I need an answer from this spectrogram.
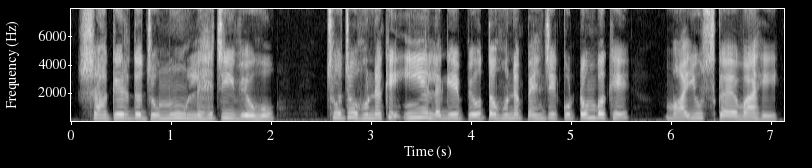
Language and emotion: Sindhi, sad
